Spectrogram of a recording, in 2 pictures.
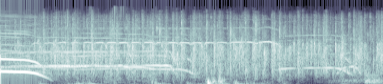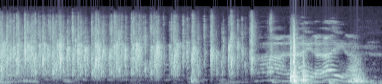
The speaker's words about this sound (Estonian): Aga nüüd palun üks suur aplaus.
